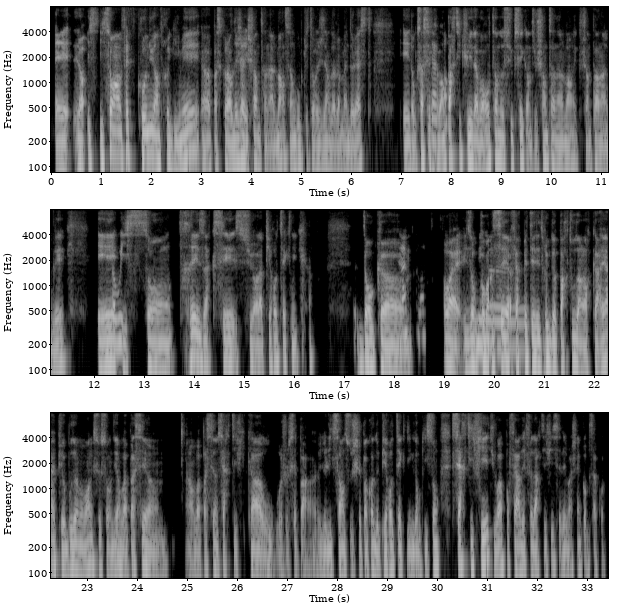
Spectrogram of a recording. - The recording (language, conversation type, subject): French, podcast, Quel concert t’a le plus marqué, et pourquoi ?
- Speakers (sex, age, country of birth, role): female, 25-29, France, host; male, 45-49, France, guest
- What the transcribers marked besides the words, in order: chuckle; tsk; stressed: "certifiés"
